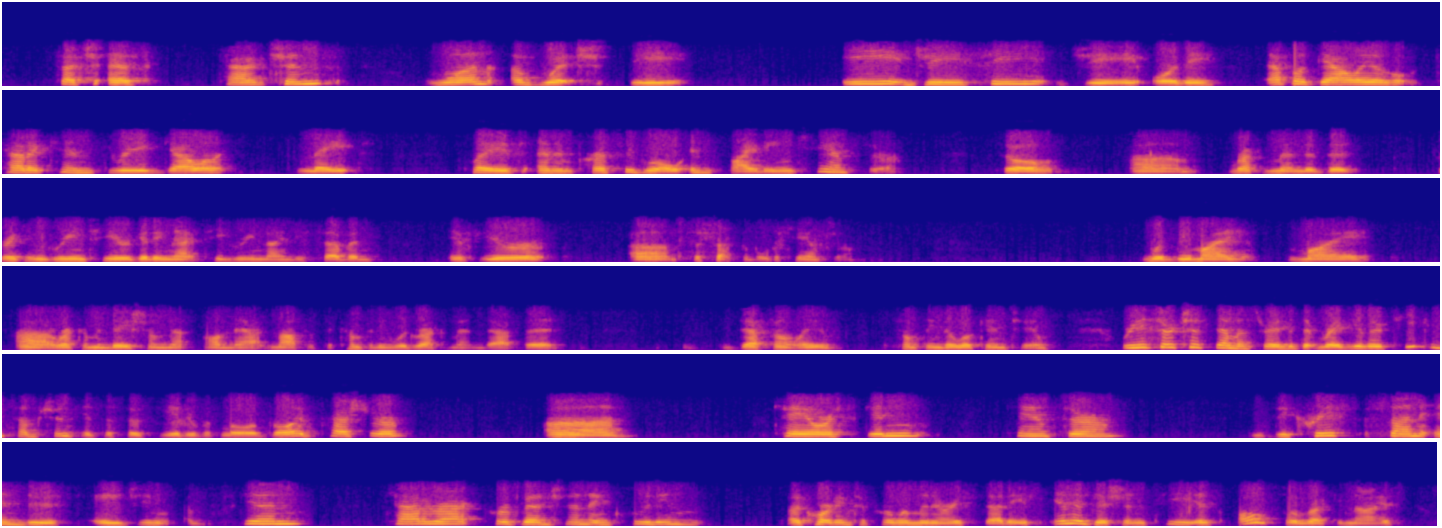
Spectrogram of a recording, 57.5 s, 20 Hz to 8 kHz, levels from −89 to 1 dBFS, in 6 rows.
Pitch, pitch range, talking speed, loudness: 190 Hz, 165-230 Hz, 100 wpm, -18 LUFS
